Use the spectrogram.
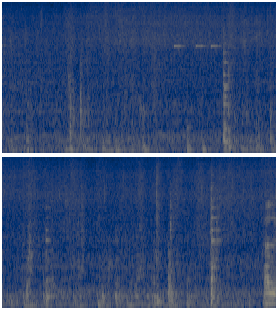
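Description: Carrots and other vegetables cook in a pan with a faint, quiet sizzle. Scattered clinks and scrapes of stirring come at irregular intervals through the low background.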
